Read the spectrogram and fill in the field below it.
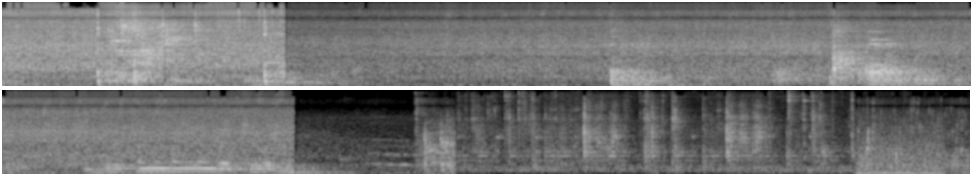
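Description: Black mud crab cooks for a Sri Lankan curry in a home kitchen, the pan sizzling steadily as it is stirred, with people talking over the frying.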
